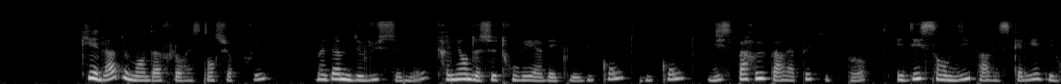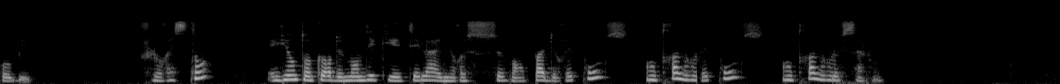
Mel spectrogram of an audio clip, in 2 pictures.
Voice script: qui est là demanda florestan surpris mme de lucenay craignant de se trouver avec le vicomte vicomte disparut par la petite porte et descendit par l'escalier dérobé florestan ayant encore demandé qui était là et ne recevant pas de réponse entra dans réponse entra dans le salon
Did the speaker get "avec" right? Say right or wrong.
right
